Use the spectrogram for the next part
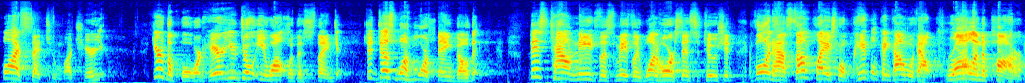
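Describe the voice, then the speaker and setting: A man's voice: high-pitched, expressive, moderate pace, bright, forceful tone, long reverb tail. A young actor in a live stage radio play, playing an earnest young man who stammers when he gets worked up. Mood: impassioned. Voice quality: frequent nervous stammers. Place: theater stage, long reverb. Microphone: vintage stand microphone on stage.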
